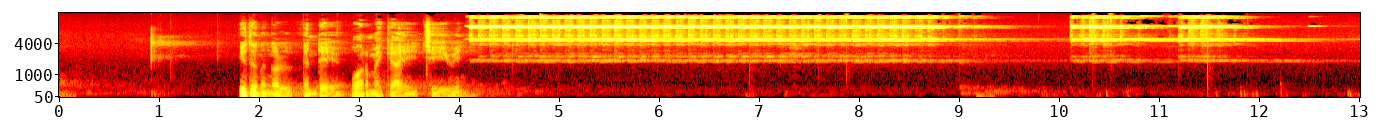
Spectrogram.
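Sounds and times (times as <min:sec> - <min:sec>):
bells jingling: 0:04.1 - 0:13.0.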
